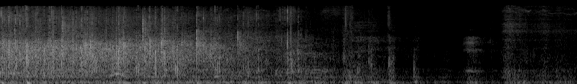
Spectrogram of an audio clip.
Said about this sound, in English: Amen. Y'all keep applauding like that. And I might get over my nervousness.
